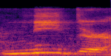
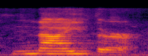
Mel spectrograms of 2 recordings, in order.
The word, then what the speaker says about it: neither: united states they pronounce neither neither okay they don't even pronounce the final r here in england the r in the end is not pronounced they say neither neither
